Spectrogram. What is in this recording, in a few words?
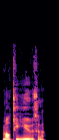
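"multiuser", British English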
